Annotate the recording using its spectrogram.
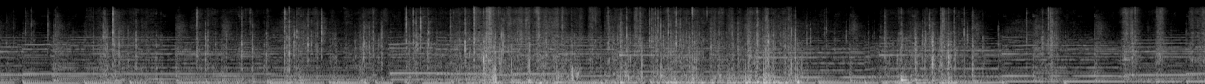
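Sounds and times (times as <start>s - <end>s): background music: 0.0s - 12.0s
chips rattling into plastic container: 0.0s - 12.0s
plastic bag crinkling: 0.0s - 12.0s.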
